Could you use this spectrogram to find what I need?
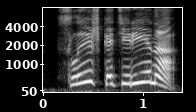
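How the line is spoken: Loud shout. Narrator (Russian): заорал он, пугая тишину

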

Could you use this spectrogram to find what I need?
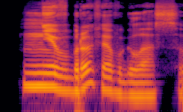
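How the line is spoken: Sighing. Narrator (Russian): вздохнула Галатея

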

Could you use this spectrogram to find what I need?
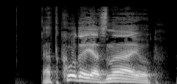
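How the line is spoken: Snapping retort. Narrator (Russian): огрызнулся

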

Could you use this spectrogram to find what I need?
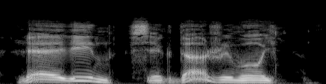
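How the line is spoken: Slow, solemn. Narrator (Russian): медленно, торжественно

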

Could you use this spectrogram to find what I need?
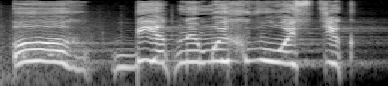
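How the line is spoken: Squeaked. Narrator (Russian): пискнул Макси

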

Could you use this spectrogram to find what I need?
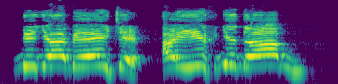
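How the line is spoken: Strangled desperate near-shout. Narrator (Russian): Почти выкрикнул он таким сдавленным и отчаянным голосом

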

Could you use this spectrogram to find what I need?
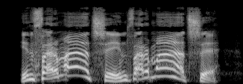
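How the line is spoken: Shouted to a crowd. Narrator (Russian): закричал он в толпу

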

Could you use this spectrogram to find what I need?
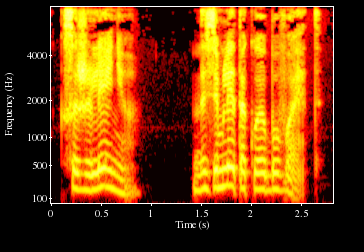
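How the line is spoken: Quiet speech. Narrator (Russian): тихо произнесла Виолетта

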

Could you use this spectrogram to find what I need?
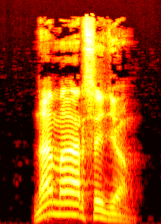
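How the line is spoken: Grumbling. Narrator (Russian): проворчал Эссекс

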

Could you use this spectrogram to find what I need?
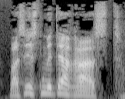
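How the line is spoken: Calling. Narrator (German): ruft man mir zu

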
